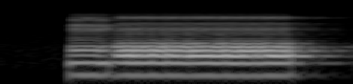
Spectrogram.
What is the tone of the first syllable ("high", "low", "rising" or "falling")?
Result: low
